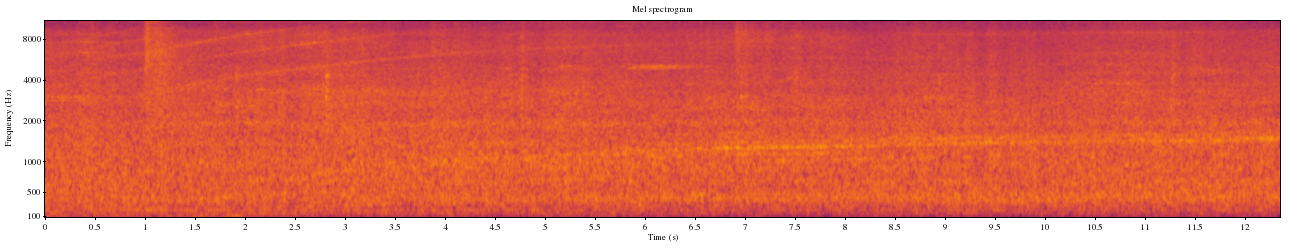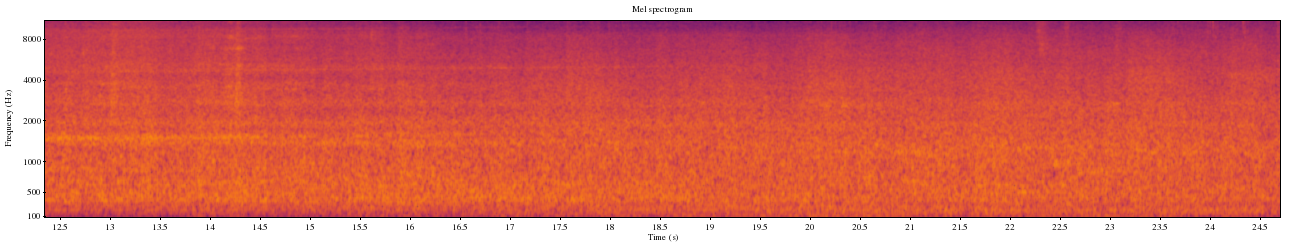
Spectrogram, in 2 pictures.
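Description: Budd R32 subway train running along the track through an underground station. The steel wheels rumble and clatter steadily on the rails, with faint high wheel squeals.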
